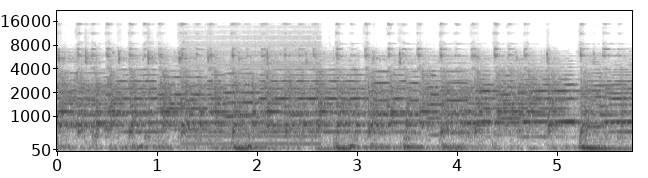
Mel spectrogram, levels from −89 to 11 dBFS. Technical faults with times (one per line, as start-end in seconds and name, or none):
1.23-2.64 GSM phone buzz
